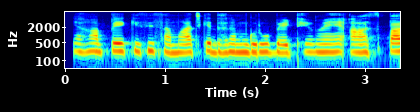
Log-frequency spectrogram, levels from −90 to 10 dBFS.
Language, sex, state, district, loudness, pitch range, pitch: Hindi, female, Punjab, Pathankot, -20 LUFS, 220-235 Hz, 225 Hz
